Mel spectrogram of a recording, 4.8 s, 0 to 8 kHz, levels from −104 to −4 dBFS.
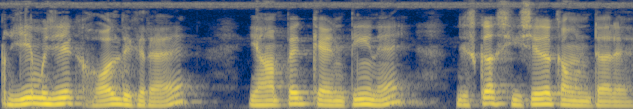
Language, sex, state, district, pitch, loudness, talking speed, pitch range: Hindi, male, Uttar Pradesh, Jalaun, 140 Hz, -16 LUFS, 215 wpm, 125-160 Hz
